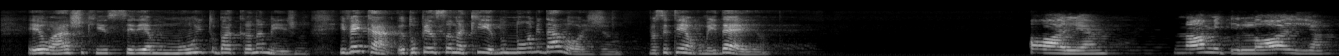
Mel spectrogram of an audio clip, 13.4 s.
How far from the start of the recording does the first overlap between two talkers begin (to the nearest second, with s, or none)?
none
